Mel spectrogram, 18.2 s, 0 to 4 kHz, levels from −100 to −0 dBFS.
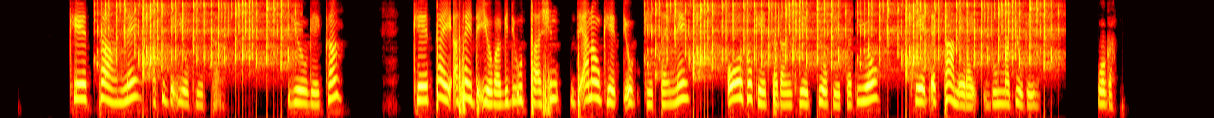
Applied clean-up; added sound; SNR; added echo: none; Insect; 2 dB; none.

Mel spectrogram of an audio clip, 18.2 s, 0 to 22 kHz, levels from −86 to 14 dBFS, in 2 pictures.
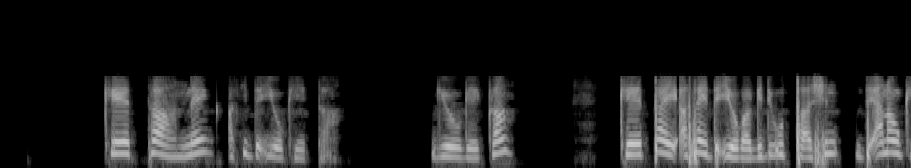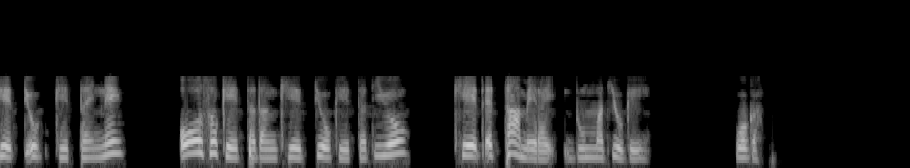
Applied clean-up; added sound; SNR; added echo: none; none; none; none.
